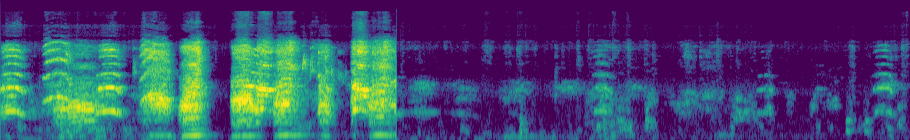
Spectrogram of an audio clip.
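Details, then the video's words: White and black ducks give a rapid run of loud, rasping, nasal quacks for about five seconds, then only faint, scattered soft calls in a quiet background. "white and black ducks original sounds"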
